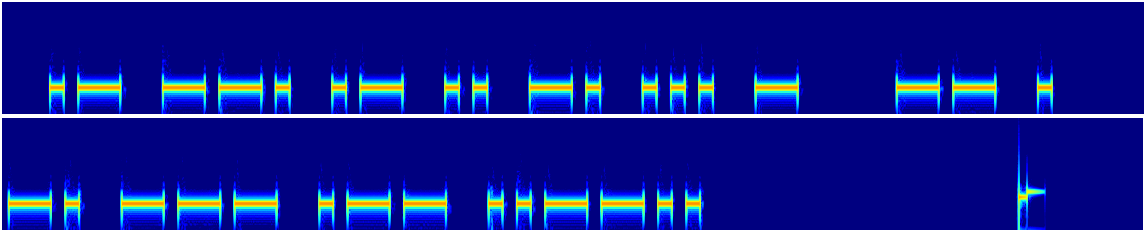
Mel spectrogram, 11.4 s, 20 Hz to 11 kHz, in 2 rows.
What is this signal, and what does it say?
Morse code, heard as a keyed tone, about 17 wpm, 700 Hz. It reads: AGAINST ME NOW?
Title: Sentences from Top 400 Words and Abbreviations 17wpm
